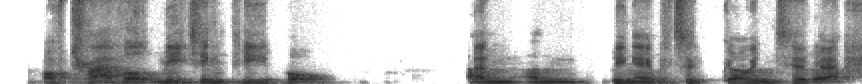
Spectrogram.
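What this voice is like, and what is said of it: Usual voice. Nothing is said of it.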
